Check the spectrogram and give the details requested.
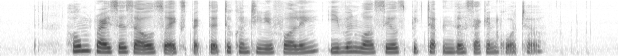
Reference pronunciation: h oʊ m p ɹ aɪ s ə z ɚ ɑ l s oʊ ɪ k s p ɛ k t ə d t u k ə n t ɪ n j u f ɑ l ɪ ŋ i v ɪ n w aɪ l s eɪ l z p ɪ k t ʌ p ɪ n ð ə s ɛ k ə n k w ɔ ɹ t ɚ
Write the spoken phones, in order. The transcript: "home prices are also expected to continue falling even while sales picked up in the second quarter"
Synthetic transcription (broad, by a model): h oʊ m p ɹ aɪ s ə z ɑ ɑ l s oʊ ɪ k s p ɛ k t ə d t u k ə n t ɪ n j u f ɑ l ɪ ŋ i v ɪ n w aɪ l s eɪ l s p ɪ k t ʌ p ɪ n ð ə s ɛ k ə n k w ɔ t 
